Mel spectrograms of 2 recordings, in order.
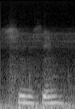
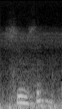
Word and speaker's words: Susan: Susan DePiggin. – Susan, S-U-S-A-N. – D-E-P-I-G-I-A-N. – Richard, R-I-C-H-A-R-D, DePiggin, D-E-P-I-G-I-A-N.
